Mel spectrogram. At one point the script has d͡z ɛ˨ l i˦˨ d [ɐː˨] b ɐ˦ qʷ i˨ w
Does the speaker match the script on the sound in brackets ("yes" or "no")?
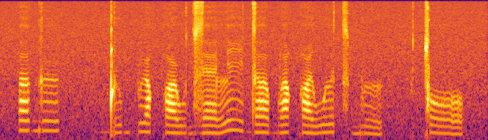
yes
